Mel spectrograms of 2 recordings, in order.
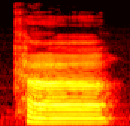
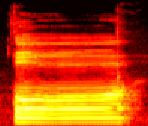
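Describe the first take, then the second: First: It is said light, like a plain k. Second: It is said deep, with a full mouth. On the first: The speaker calls it wrong. "they read this one exactly the same" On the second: The speaker calls it right. "This one is full mouth"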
